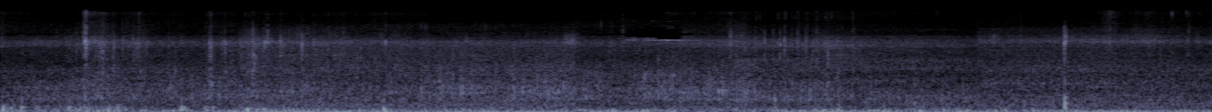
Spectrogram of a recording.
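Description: Faint outdoor background: a steady low rumble with an even hiss, and a few faint clicks.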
